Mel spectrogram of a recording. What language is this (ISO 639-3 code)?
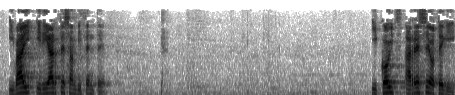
eus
